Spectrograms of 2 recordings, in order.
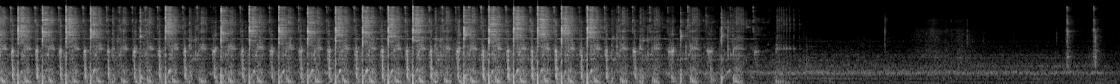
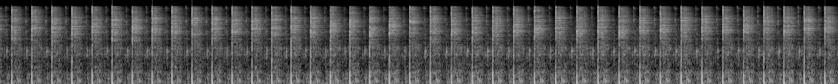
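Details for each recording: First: Philip Duclos Odds n Ends hit-and-miss model engine: sharp rapid firing about three a second that never picks up speed before dying away. The governor is latching and capping speed, so the owner then restricted it. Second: Philip Duclos Odds n Ends hit-and-miss model engine running on a Viton-ring piston after the cast iron rings failed to seal, with the governor disabled: crisp, even bark about five beats a second with no misses. It runs well, though the governor needs stronger springs.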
